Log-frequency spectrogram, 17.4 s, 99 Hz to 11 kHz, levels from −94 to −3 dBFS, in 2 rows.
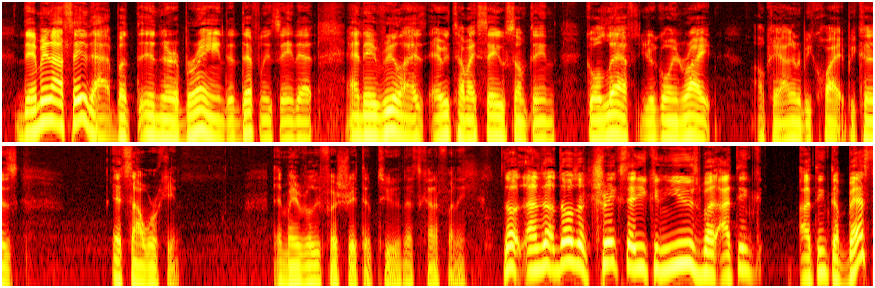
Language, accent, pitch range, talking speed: English, American, 105-130 Hz, 210 wpm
